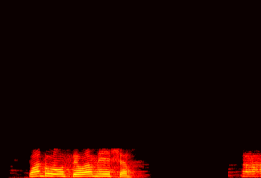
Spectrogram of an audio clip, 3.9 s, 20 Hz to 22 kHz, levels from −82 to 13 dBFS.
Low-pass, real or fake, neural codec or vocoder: 3.6 kHz; fake; codec, 16 kHz, 4 kbps, FreqCodec, larger model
